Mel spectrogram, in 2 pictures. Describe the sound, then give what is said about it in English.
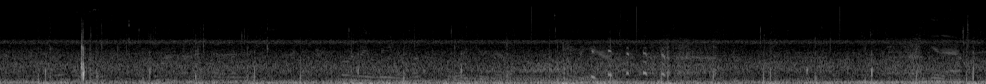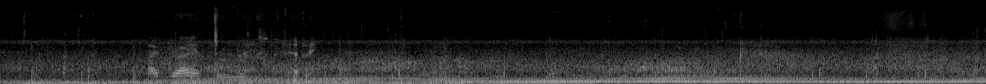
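Cicadas buzz loudly in a steady, high-pitched drone that holds unbroken for the whole stretch, with low rumbling and scattered thumping sounds underneath. “cicadas are pretty loud right now.”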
